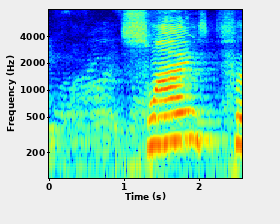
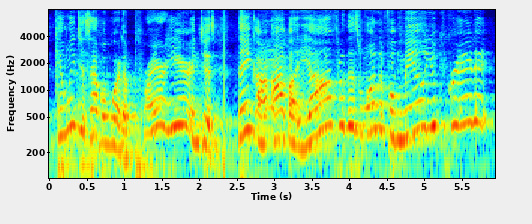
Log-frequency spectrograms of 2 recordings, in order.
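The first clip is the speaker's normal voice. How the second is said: higher, climbing mock glee into a shout; mock excitement; 6 semitones higher than usual. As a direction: ham up the cheerful believer until you're yelling. Sarcastic mock of lax believers.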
